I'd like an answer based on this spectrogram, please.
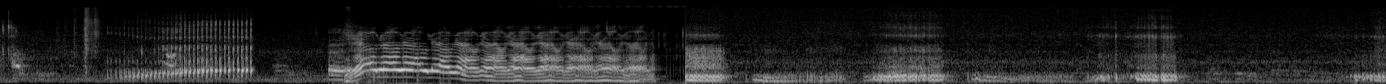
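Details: Domestic cat making unusual sounds: a long wavering, warbling yowl of about three seconds, followed by a run of short, muffled chirping calls with noisy gaps between them.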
